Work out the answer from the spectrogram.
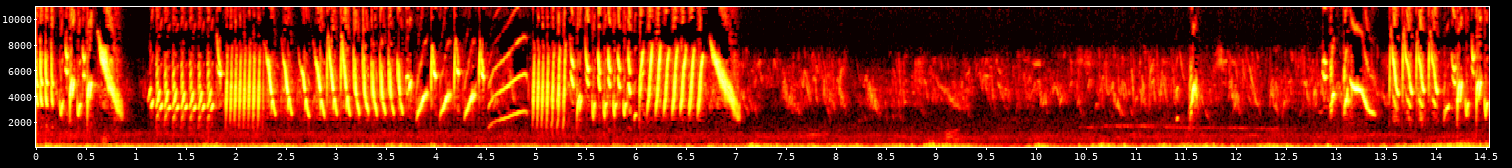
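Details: European goldfinch singing, a recording meant to teach young goldfinches: rapid, high, liquid twittering trills and buzzy rattles in dense phrases for the first seven seconds, then sparser chirps, with a final burst of twitters near the end.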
